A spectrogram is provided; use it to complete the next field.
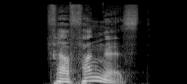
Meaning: second-person singular subjunctive I of verfangen
- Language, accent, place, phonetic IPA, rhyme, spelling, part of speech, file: German, Germany, Berlin, [fɛɐ̯ˈfaŋəst], -aŋəst, verfangest, verb, De-verfangest.ogg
